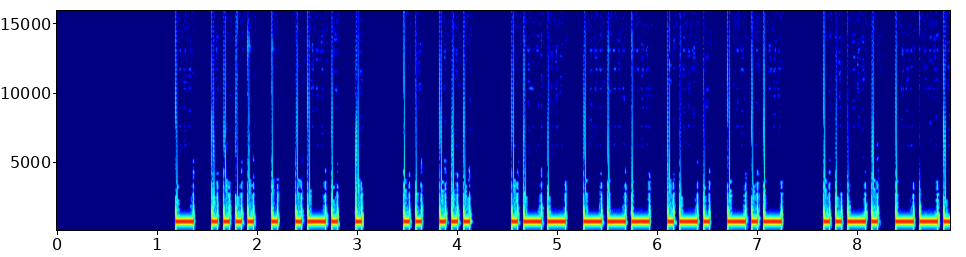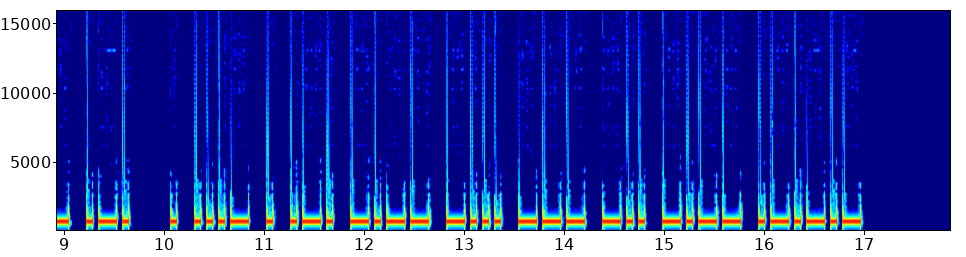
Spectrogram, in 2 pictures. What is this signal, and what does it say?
Morse code, heard as a keyed tone, about 20 wpm, 700 Hz. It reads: THERE IS WORK FOR EVERYBODY.
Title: Sentences from Top 1400 Words 20wpm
